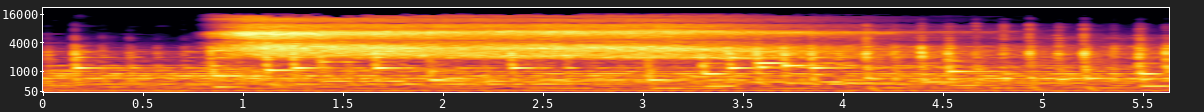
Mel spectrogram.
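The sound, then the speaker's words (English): A long, airy exhaling breath during a guided breathing exercise. It starts abruptly as a loud, broad hiss, then slowly thins and fades over several seconds with no talk. “Keep it going. Good. And exhaling now.”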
